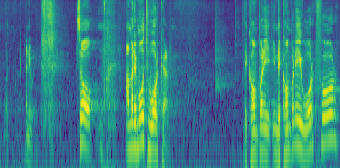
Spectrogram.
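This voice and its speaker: A man from Italy with an Italian accent, giving a conference talk in a self-deprecating, lively way with frequent restarts. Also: mid-range voice, big-room sound. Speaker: conference speaker. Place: large conference hall.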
